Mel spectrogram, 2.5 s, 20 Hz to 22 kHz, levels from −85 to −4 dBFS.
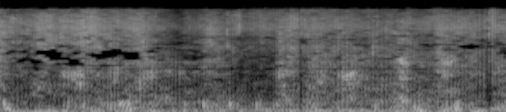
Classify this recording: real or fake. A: fake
